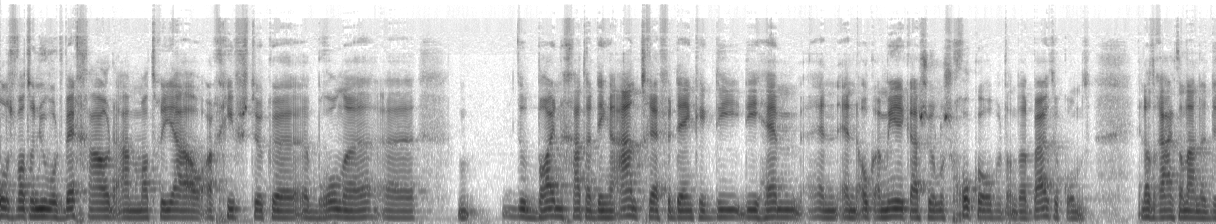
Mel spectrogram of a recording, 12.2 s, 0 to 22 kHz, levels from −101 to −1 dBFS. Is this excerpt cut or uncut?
cut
